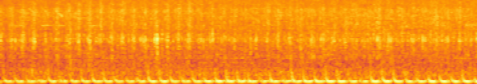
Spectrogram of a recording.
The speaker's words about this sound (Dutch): Klinkt als een oud motortje, aanhangmotortje, maar het is echt de kwapaal.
